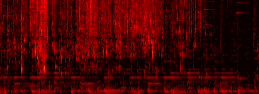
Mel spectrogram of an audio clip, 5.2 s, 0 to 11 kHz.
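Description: Water rinses the casing of an Automower 330X robotic lawn mower, a steady close trickle and pour that runs continuously and fairly quietly.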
